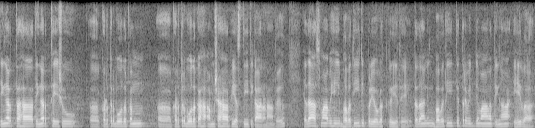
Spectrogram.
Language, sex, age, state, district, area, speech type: Sanskrit, male, 18-30, Karnataka, Uttara Kannada, urban, spontaneous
